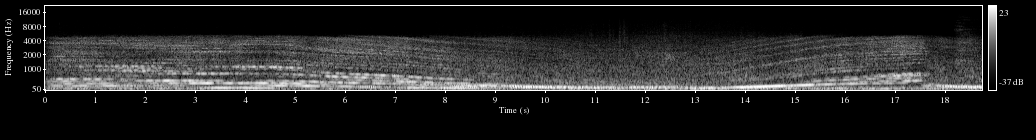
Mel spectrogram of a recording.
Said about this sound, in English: There's a French software company that's developing what's called an acoustic vehicle alerting system. That sounds fun, right? So these are some of the sounds they came up with to make you hear an electric car.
